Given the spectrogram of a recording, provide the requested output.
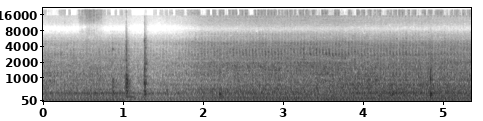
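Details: VW Passat B8 after fixing a no-crank no-start (code P3054, starter relay/fuse); after a couple of clunks, smooth steady idle with no misses or knocks; normal idle.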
